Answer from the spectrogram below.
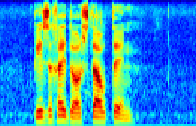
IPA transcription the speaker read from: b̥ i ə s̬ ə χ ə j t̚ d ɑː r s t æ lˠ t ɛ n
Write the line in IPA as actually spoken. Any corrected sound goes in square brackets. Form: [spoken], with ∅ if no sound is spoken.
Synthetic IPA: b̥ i ə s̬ ə χ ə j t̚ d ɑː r s t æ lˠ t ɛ n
